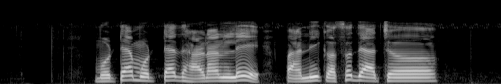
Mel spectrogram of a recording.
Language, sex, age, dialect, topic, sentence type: Marathi, male, 25-30, Varhadi, agriculture, question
